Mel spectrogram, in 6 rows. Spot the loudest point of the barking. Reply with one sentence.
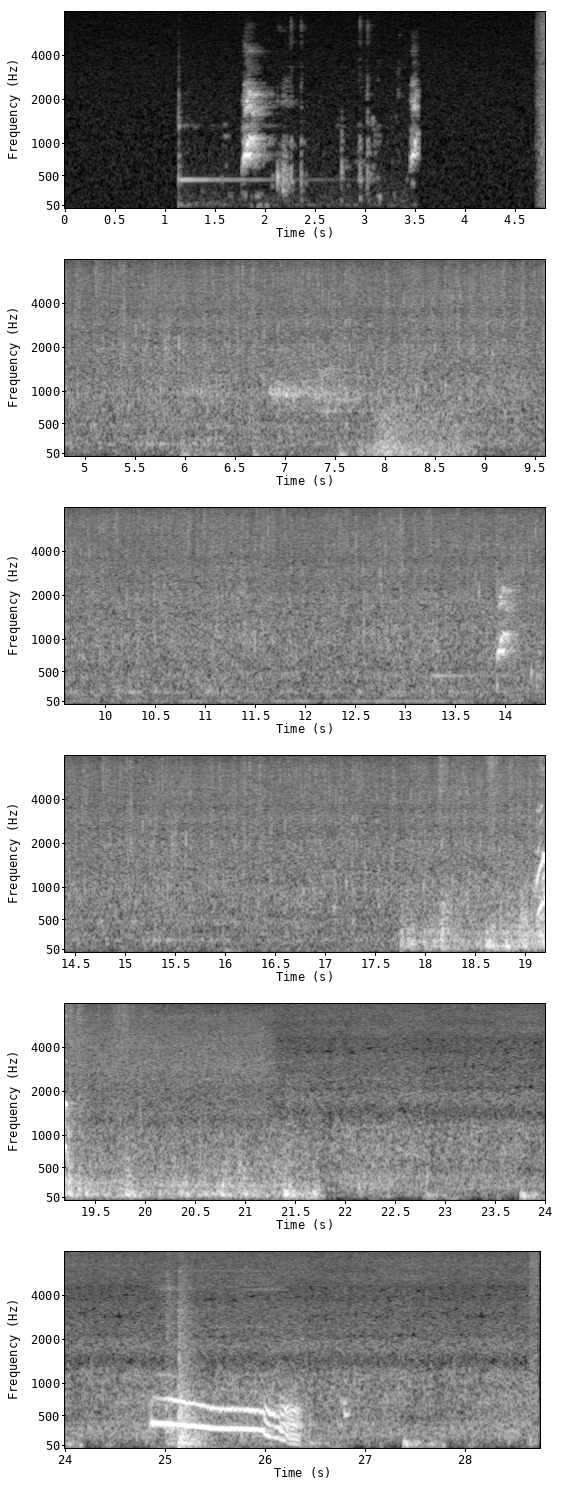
The volume of the barking peaks at 25 seconds.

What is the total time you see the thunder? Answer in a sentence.
You can hear the thunder for 5 seconds altogether.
